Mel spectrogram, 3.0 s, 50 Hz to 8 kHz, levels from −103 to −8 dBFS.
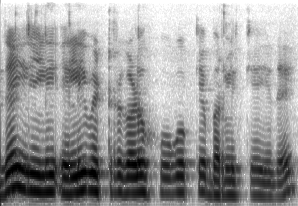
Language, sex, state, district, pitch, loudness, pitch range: Kannada, female, Karnataka, Bangalore, 185 Hz, -14 LUFS, 175-195 Hz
